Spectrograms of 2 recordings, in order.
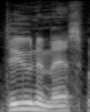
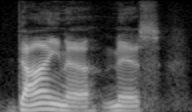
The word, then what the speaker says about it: dunamis: It's actually pronounced dunamis, but it looks like D-Y, you know, N, dune, it's dynamis is how it looks, but it's actually dunamis.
